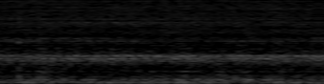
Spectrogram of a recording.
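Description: Faint, steady hiss and low rumble of a gas oven's burner flame burning low.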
